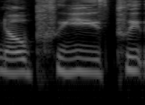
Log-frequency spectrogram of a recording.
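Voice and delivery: mock desperate, begging, pleading tone. Acting out the woman in horror movies begging the guy: imitating desperate begging. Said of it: "desperately like, ... begging".

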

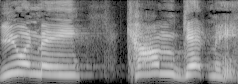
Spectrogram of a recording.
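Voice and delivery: put-on high, drawn-out, defiant, challenging shout. Retelling a man on a ship in a storm; retelling a shout to God. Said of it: "He's shouting out to God".

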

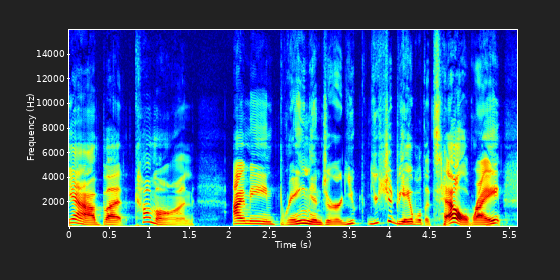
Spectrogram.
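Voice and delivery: snarky, sarcastic, dumb-sounding drawl. Showing listeners how a jury hears the argument: snarky, stupid-sounding voice. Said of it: "I've made it kind of snarky and kind of stupid sounding".

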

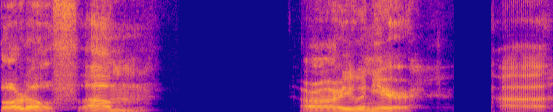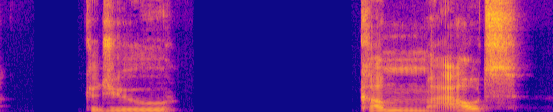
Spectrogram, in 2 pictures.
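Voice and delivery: careful, cautious, slow but loud call. Calling into an area for Bardolph to come out: careful but loud. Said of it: "carefully but loudly enough".

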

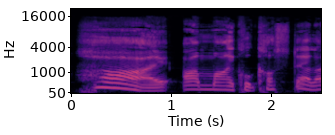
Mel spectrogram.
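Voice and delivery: mock upper-class voice. Imitating Mike Costello's way of talking: imitating Mike Costello's posh talk. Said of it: "you'd have thought he owned a bloody Bentley the way he used to talk".

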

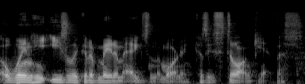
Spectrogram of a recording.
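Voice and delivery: ordinary delivery

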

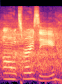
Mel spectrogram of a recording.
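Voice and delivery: normal talking voice

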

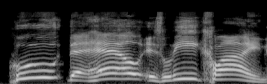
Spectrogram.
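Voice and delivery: put-on heavy Mexican accent laid on thick, slow. Retelling a radio caller's question, in a thick mexican accent. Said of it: "in this like thick uh, you know Mexican accent says".

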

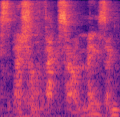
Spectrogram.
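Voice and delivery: quiet hushed whisper. Voicing a worried audience member in the front seats: whispering audience member. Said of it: "They're just kind of whispering".

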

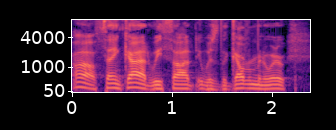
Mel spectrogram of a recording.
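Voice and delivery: ordinary talk

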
